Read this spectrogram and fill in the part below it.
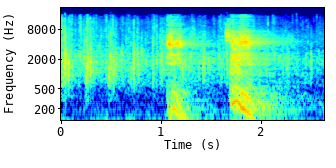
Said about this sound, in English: Clapping, Mo raises his hands over his head. Sam strolls out onto the stage. Carol and Danny clap unenthusiastically.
